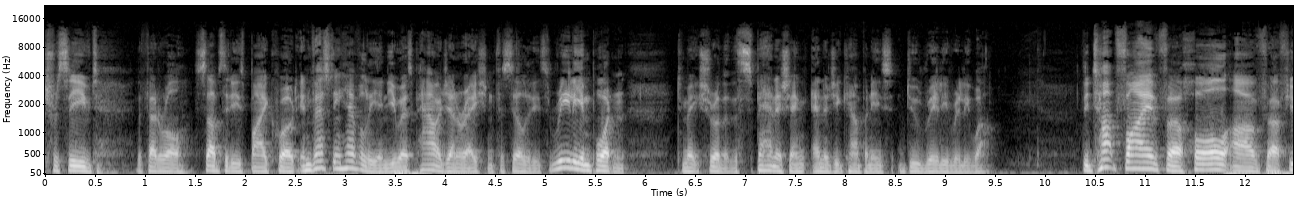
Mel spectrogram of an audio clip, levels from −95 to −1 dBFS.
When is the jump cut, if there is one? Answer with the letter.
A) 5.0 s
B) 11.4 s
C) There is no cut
C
